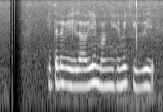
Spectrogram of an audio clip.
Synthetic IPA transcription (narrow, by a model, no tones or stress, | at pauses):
hit̪ənəʋeːlaːʋemaŋeɦeməkiʋːeː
